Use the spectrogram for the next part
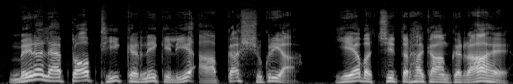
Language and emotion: Urdu, happy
